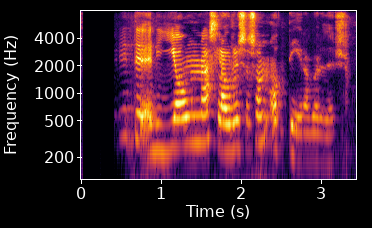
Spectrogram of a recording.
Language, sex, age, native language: Icelandic, female, 14, Icelandic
